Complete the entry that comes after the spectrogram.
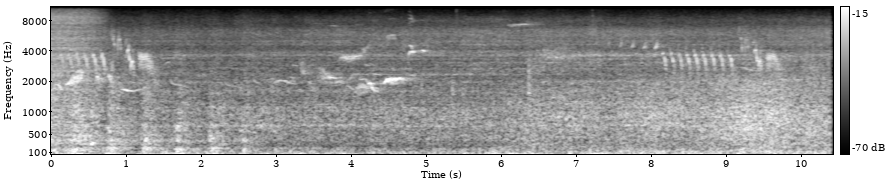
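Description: Outdoor ambience of small birds chirping, with a low rumble underneath. A fast trill of ticking notes comes shortly after the start and again near the end.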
